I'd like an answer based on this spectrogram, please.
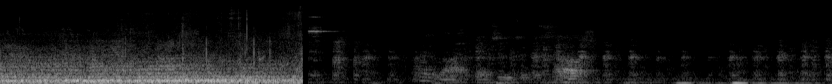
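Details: Vizsla dogs, Serge and his new buddy Jett, after zooming around a fenced dog park together: fast, steady, breathy panting at about 220 breaths a minute for three seconds, then quieter shuffling with a person speaking to them.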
